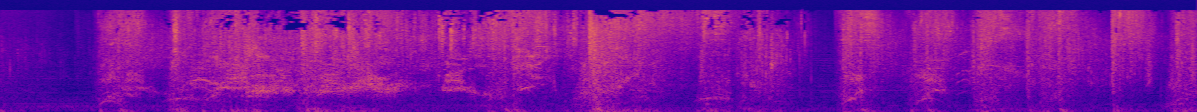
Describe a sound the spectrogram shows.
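Magic blasts crackle and boom in a fight.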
